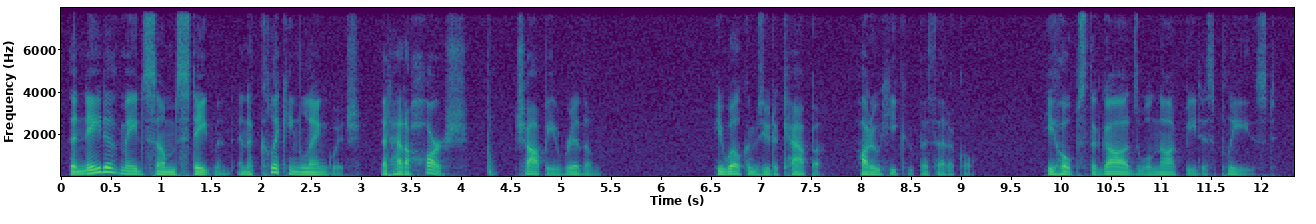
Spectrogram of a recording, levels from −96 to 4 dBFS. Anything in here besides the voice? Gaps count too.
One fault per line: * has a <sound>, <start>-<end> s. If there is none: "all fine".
* has a thud, 4.3-4.4 s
